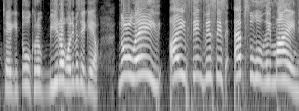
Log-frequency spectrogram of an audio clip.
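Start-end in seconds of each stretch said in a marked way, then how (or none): 2.3-6.0 high, loud, insistent shout; indignant, high-pitched yell; shouted protest. Acted. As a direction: shout it out, claiming it as yours. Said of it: "he shouted".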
